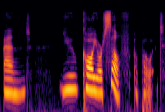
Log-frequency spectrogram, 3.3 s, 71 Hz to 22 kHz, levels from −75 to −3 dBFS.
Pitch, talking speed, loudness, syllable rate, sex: 210 Hz, 90 wpm, -18 LUFS, 2.7 syllables/s, female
